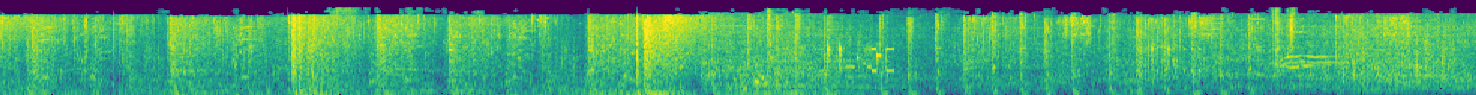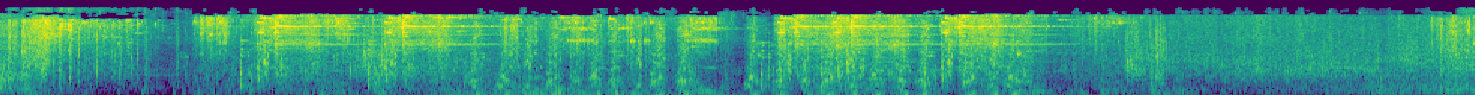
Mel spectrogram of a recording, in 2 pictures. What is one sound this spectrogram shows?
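Game characters run with quick footsteps.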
